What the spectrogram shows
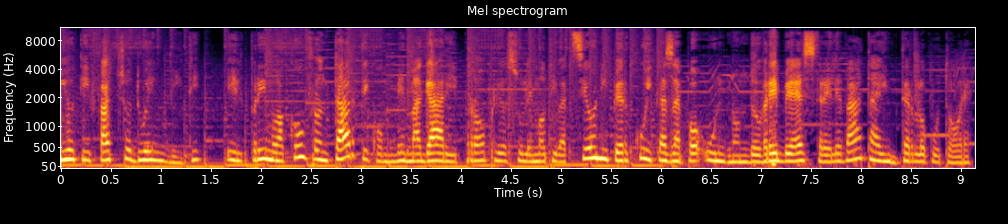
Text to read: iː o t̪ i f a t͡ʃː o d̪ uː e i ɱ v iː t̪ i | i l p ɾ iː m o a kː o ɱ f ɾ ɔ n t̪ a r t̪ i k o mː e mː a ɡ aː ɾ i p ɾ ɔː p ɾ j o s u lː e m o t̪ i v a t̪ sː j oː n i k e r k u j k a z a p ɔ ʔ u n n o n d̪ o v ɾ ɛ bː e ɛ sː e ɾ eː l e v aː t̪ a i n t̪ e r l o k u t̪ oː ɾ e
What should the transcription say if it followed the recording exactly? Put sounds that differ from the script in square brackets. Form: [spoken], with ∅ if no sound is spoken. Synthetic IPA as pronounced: iː o t̪ i f a t͡ʃː o d̪ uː e i ɱ v iː t̪ i | i l p ɾ iː m o a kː o ɱ f ɾ [o] n t̪ a r t̪ i k o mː e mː a ɡ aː ɾ i p ɾ ɔː p ɾ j o s u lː e m o t̪ i v a t̪ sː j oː n i [p] e r k u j k a z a p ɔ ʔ u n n o n d̪ o v ɾ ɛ bː e ɛ sː e ɾ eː l e v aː t̪ a i n t̪ e r l o k u t̪ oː ɾ e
